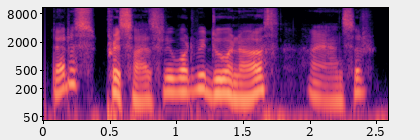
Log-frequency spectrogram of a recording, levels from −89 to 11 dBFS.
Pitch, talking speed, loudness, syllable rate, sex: 155 Hz, 230 wpm, -16 LUFS, 7.4 syllables/s, male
